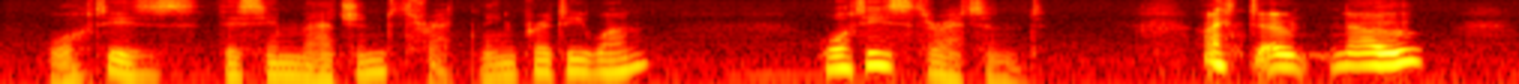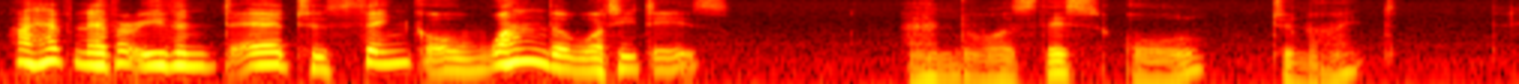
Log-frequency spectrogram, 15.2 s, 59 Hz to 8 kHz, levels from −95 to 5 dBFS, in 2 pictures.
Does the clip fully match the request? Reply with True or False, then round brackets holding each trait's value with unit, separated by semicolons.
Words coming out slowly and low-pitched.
True (120 wpm; 130 Hz)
